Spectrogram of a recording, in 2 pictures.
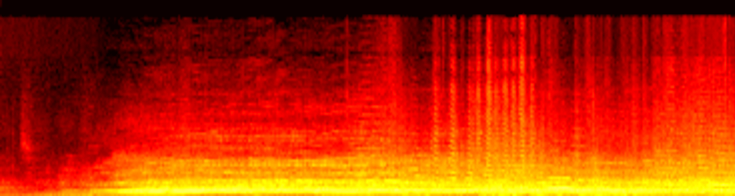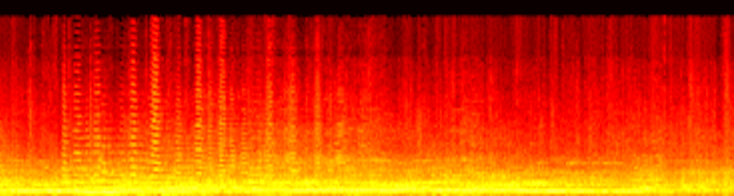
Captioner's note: booing and cacophonous noise from the Orchestra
